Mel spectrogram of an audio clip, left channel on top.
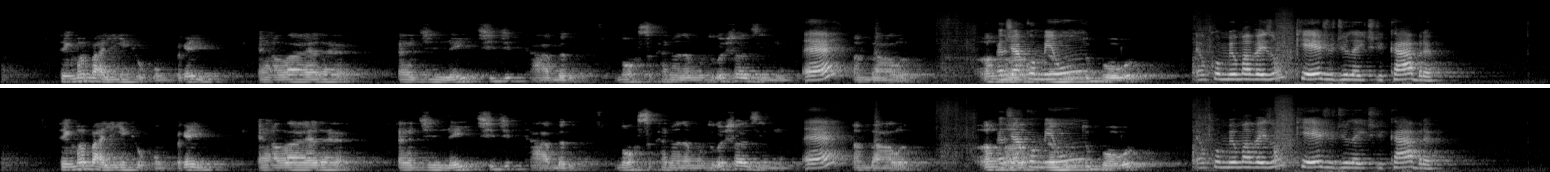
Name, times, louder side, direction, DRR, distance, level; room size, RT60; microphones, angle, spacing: voice 1, 0.6-2.1 2.6-3.5 4.0-5.8 6.1-7.9 8.5-9.1 9.8-11.4, right 2 dB, 70° right, 7 dB, 1.4 m, -24 dB
voice 2, 8.0-8.4 10.0-10.9 12.0-14.4, left 3 dB, 20° left, 8 dB, 0.4 m, -20 dB
sound 1, 8.7-8.8 9.3-9.8 10.1-10.9 11.8-12.3 12.6-14.4, right 1 dB, 25° right, 1.5 m, -40 dB
17.5 x 7.1 x 7.4 m, 1.0 s
head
